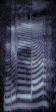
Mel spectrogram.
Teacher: Ah, ini lafaz jalalah dibaca tipis tarqiq ya. · ini lafaz jalalah dibaca tipis tarqiq ya. Karena sebelumnya ada huruf nun yang berbaris kasroh.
